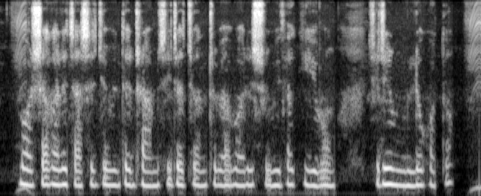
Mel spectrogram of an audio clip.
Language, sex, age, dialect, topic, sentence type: Bengali, female, 18-24, Rajbangshi, agriculture, question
